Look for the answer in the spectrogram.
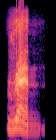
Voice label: "Wren", Indian

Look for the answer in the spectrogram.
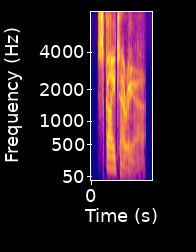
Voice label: "Skye terrier", British

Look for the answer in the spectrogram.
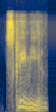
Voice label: "schlemiel", Indian

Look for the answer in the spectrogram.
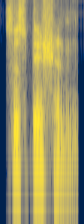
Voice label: "suspicion", American

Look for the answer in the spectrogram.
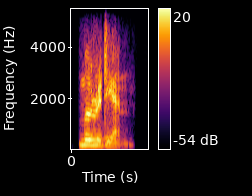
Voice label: "meridian", Indian

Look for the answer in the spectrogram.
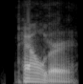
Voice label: "pallor", American

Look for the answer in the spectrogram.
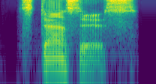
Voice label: "stasis", British

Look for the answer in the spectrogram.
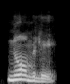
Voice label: "normally", Indian

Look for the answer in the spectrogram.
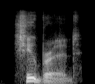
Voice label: "shewbread", British

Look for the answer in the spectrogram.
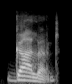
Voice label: "garland", Indian

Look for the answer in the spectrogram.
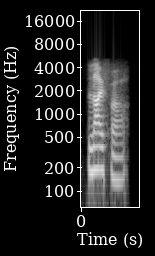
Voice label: "lifer", Indian

